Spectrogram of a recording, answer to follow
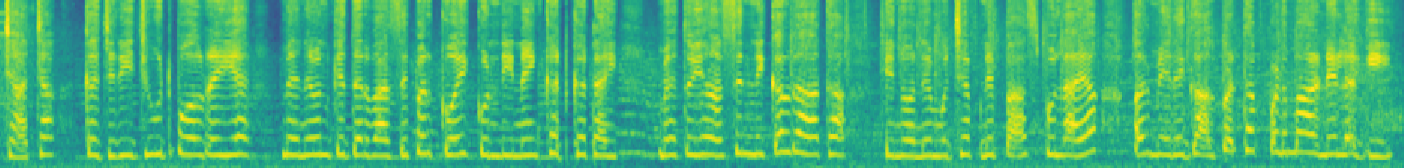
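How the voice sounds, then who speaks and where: A woman's voice: extremely high pitch, little pitch movement, moderate pace, faint music behind. A woman voicing an aggrieved village boy in a cartoon, pleading innocence. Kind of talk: cartoon voice acting.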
